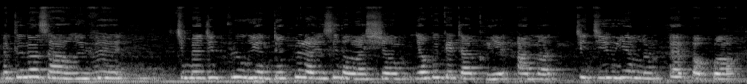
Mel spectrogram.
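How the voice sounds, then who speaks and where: A woman's voice: high voice, steady tone, normal speed, echoey room, distant mic, background noise, lightly acted. A young woman in a comedy sketch playing a daughter who pleads with and complains to her father. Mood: pleading.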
